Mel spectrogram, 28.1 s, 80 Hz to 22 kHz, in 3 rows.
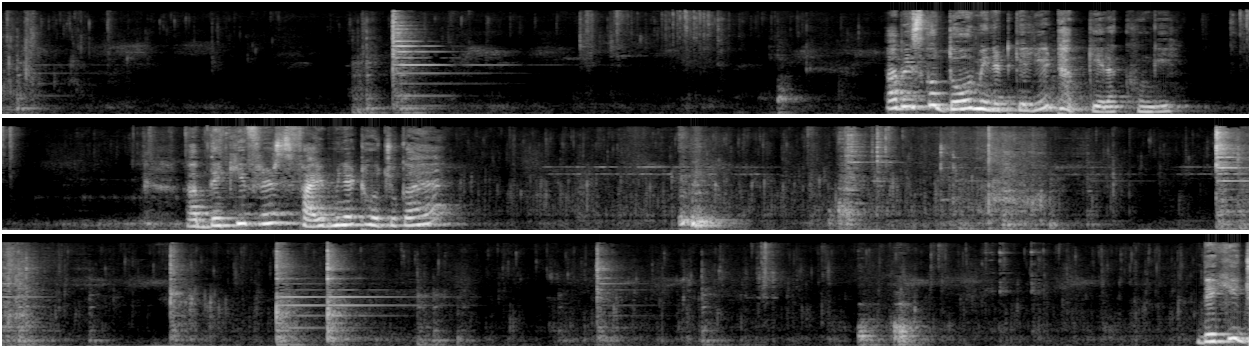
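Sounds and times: spoon stirring thick stew: 0.0s - 4.9s, 13.0s - 27.6s
spoon clinking on metal pan: 2.8s - 4.6s, 15.6s - 16.9s, 18.3s - 19.1s, 20.8s - 22.1s, 23.2s - 23.5s.

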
